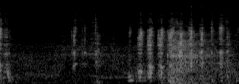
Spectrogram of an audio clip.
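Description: A loose goat on a farm bleats in a string of short, wavering cries, fairly close, the calls growing louder and more rapid toward the end.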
